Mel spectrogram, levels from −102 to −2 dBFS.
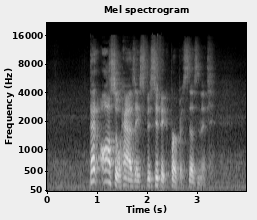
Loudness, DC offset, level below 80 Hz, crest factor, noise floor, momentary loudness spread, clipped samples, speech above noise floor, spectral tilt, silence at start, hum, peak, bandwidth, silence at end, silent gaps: -24 LUFS; under 0.1%; -62 dBFS; 18 dB; -54 dBFS; 12 LU; under 0.1%; 30 dB; -4.5 dB/octave; 0.85 s; none; -8 dBFS; 15 kHz; 0.8 s; none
